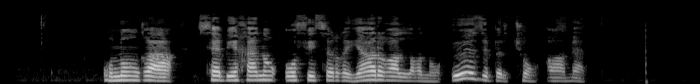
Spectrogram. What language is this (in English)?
Uyghur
